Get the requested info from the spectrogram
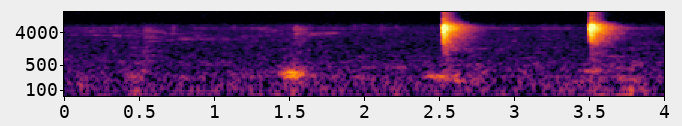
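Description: Faint handling of bedding and a pyjama being folded, with two short, sharp snaps about a second apart in the second half.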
